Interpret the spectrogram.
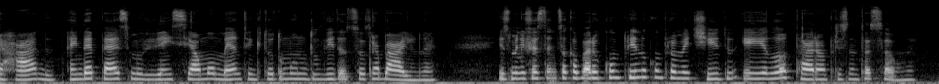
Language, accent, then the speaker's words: Portuguese; Brazil; a gente é brasileiro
